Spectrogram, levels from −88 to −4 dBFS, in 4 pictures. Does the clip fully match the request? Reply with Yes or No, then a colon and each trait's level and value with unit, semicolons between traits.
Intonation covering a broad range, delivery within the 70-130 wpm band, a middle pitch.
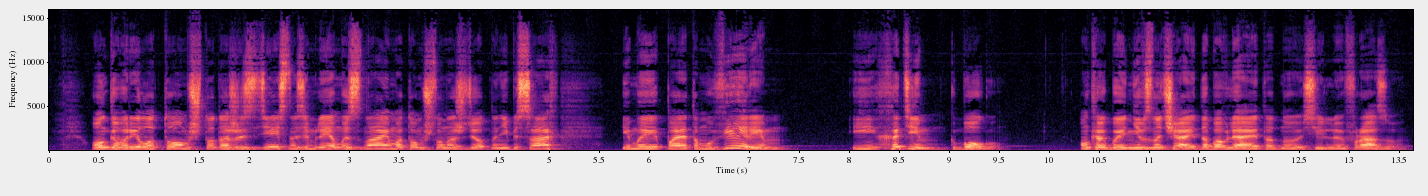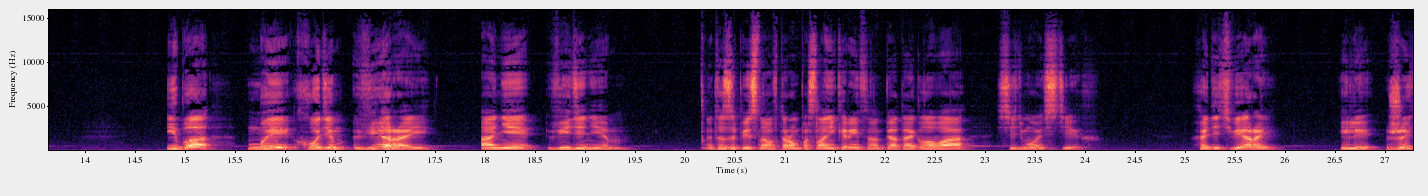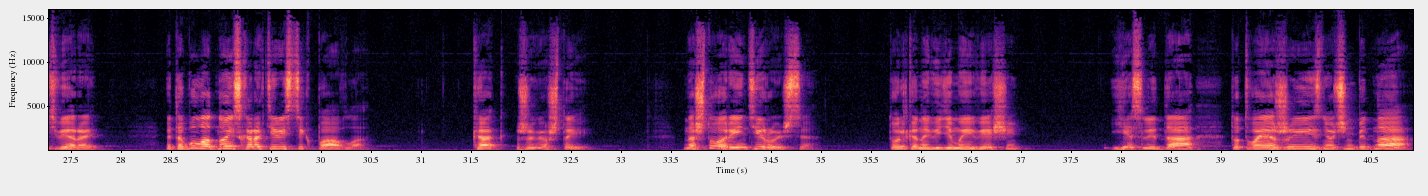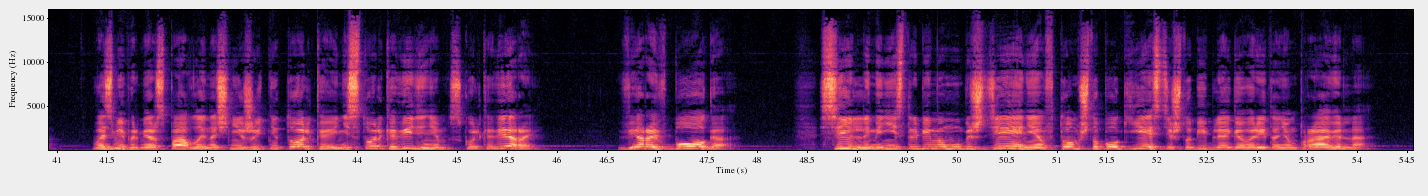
Yes: wide, 6.7 semitones; average, 125 wpm; medium, 170 Hz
